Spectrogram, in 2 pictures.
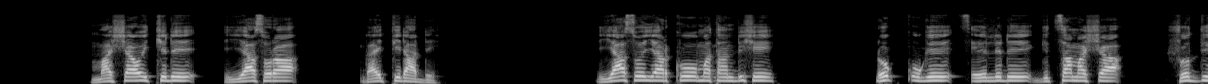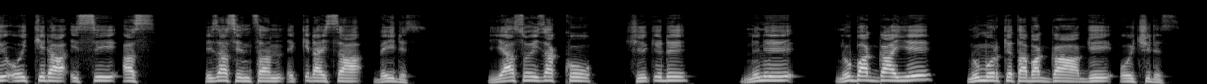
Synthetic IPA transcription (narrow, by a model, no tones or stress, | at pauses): mɐʃːɐɔjkːɪd̪ɪ | jaːsɔɾɐ | ɡɐjt̪ːɪd̪aːd̪ːɛ̰ | jaːsɔjjɐɾkːoːmɐt̪ɐnd̪ɪʃɛ | ɗɔkʼːʊɡet͡sʼe̞ːlːɪd̪ɪɡɪt͡sːɐmɐʃːɐ | ʃɔd̪ːɪɔjkːɪd̪ɐʔɪsːɪʔɐs | ɪzɐsɪnt͡sːɐnɛkʼːɪd̪ɐjsːɐbɛɪd̪ɛs | jaːsɔjɪzɐkːɔ | ʃiːkʼɪd̪ɪ | nɛnɪ | nʊbɐɡːaːjeː | nʊmɔɾkːɛt̪ɐbɐɡːaːɡɪɔjt͡ʃːɪd̪ɛs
